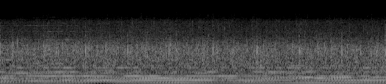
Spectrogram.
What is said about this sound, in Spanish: No, no, no, no, aplauda, aplauda, celebra, celebra, dale un aplauso glorioso.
